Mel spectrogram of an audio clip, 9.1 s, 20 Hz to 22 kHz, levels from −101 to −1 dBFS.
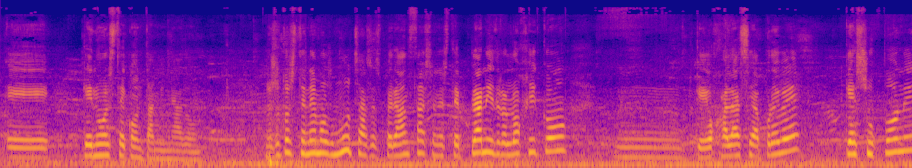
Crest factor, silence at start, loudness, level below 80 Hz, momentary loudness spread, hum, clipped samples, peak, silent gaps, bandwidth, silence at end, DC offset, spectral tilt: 20 dB; 0 s; -23 LUFS; -36 dBFS; 13 LU; none; under 0.1%; -2 dBFS; none; 19 kHz; 0 s; under 0.1%; -6 dB/octave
